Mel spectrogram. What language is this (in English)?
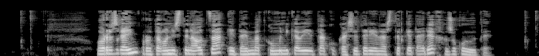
Basque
